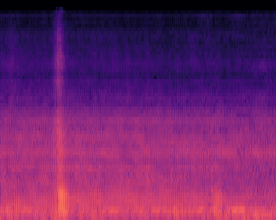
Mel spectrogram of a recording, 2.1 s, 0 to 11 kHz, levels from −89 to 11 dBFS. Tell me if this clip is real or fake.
fake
